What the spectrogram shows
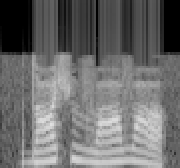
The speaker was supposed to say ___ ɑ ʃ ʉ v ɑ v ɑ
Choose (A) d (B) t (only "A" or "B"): A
